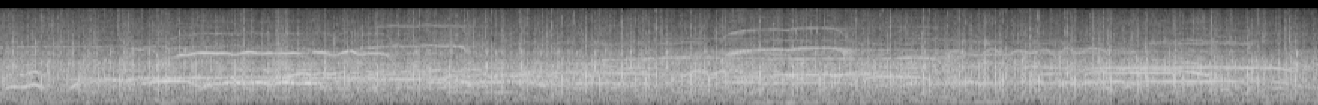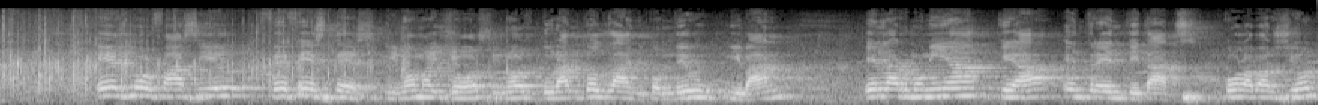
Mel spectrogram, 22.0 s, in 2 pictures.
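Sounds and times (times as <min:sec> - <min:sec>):
shouts and cheers: 0:00.0 - 0:10.9
audience applause: 0:00.0 - 0:14.5
speech: 0:11.8 - 0:21.9.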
